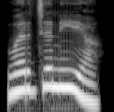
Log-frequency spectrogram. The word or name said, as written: ವರ್ಜನೀಯ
